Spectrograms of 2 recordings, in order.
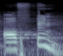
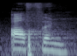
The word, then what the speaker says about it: often: OFTEN ऑफ्टन, नहीं नहीं, ऑफन।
